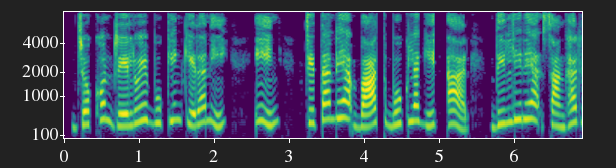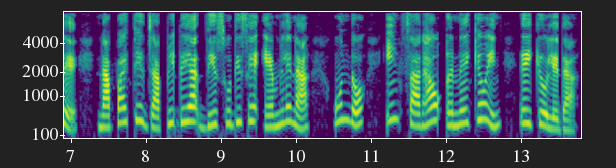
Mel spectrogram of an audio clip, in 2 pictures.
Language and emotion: Santali, happy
